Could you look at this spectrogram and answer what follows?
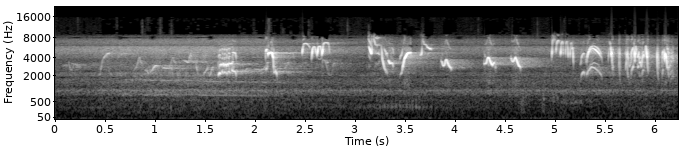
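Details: Song of a yellow-legged thrush in the Brazilian woods, a long tumbling string of high whistled notes, slurs and chirps that grows louder and denser, steady background hum throughout.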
